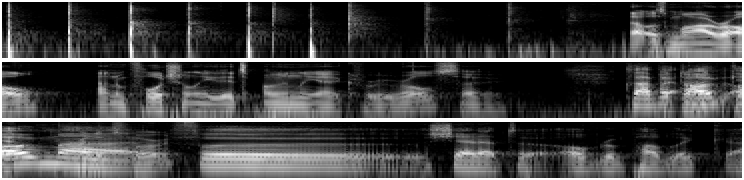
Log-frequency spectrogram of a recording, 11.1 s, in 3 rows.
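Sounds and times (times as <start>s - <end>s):
person imitating sitcom-style studio audience clapping: 0.0s - 2.8s
speech: 3.1s - 11.0s.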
